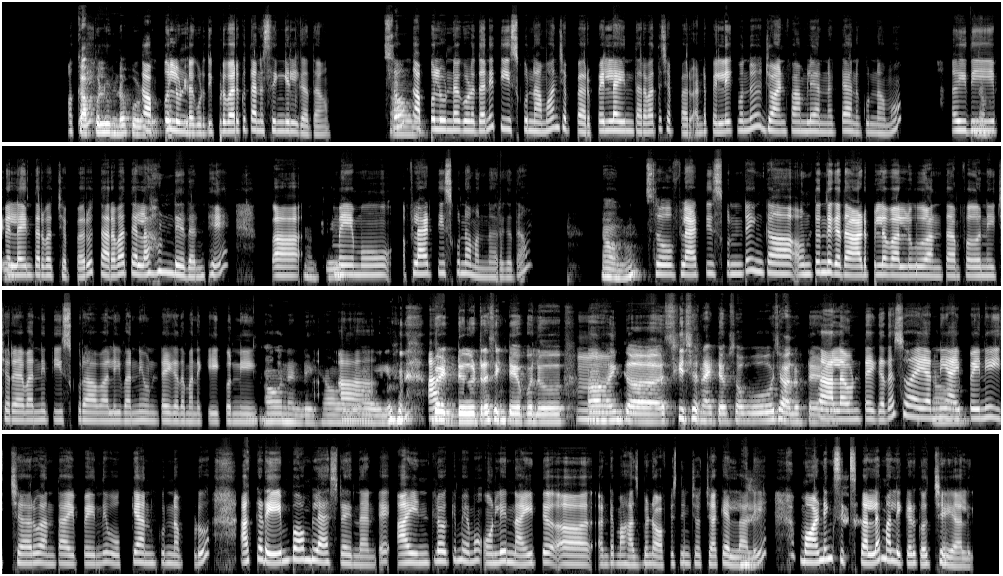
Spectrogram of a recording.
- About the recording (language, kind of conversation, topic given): Telugu, podcast, మీ కుటుంబంలో ప్రతి రోజు జరిగే ఆచారాలు ఏమిటి?
- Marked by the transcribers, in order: in English: "కపుల్"; in English: "కపుల్"; in English: "సింగిల్"; in English: "సో, కపుల్"; in English: "జాయింట్ ఫ్యామిలీ"; tapping; chuckle; in English: "ఫ్లాట్"; other background noise; in English: "సో ఫ్లాట్"; in English: "ఫర్నిచర్"; chuckle; in English: "డ్రెసింగ్"; in English: "కిచెన్ ఐటమ్స్"; in English: "సో"; in English: "బాంబ్ బ్లాస్ట్"; in English: "ఓన్లీ నైట్"; in English: "హస్బెండ్ ఆఫీస్"; in English: "మార్నింగ్ సిక్స్"; giggle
